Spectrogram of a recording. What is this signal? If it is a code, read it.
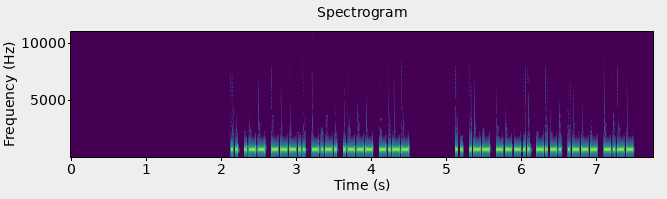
Morse code, heard as a keyed tone, about 40 wpm, 700 Hz. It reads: IW8CJY IW8CJY
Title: DXCC-100 Call Signs - 6 Characters - Repeated 2x - 40wpm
